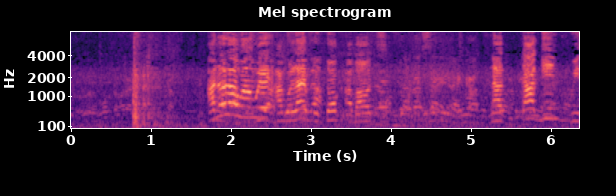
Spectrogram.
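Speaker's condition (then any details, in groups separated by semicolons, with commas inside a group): No condition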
